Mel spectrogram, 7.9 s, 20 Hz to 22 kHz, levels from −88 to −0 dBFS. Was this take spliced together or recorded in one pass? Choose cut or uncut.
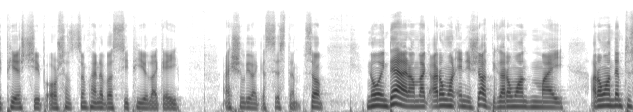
uncut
